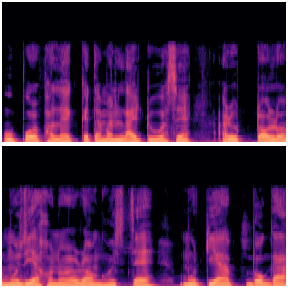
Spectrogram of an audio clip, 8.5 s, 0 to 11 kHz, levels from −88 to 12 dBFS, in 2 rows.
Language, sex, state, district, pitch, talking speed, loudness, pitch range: Assamese, male, Assam, Sonitpur, 120 Hz, 85 wpm, -12 LUFS, 115-125 Hz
